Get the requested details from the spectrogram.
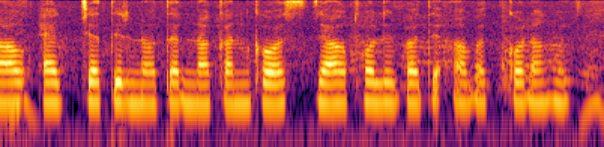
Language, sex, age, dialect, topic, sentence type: Bengali, female, 18-24, Rajbangshi, agriculture, statement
